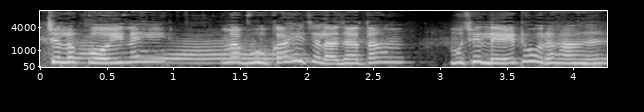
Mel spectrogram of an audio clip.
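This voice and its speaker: A woman voicing a mild, resigned elderly father-in-law in a cartoon, speaking calmly. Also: high-pitched, moderate pace, music in the background, close to an everyday voice. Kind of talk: cartoon voice acting.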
